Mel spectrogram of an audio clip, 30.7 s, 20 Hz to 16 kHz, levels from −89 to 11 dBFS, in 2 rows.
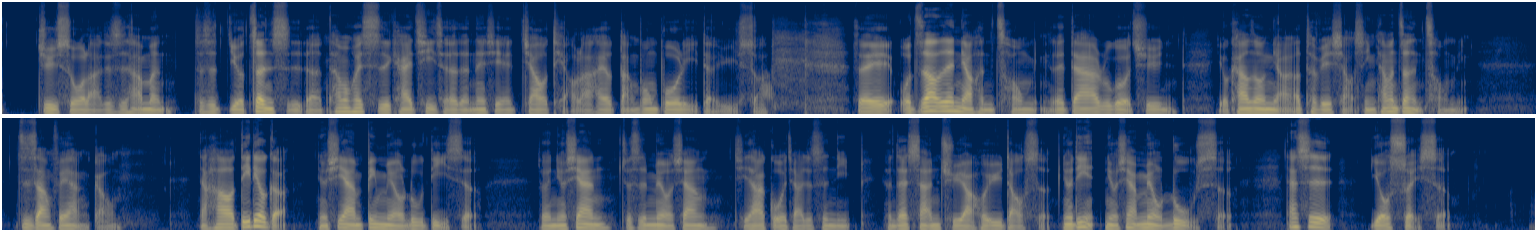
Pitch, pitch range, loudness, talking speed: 100 Hz, 95-110 Hz, -27 LUFS, 255 characters per minute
